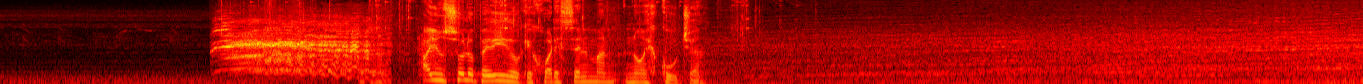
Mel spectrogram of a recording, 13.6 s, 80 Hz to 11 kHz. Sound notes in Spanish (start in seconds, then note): 2.1 Relincho de caballo; 7.2 Música de suspenso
